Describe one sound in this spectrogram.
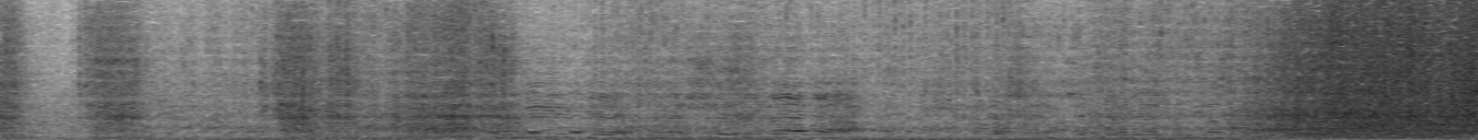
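A race car engine idles with a deep, uneven rumble.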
